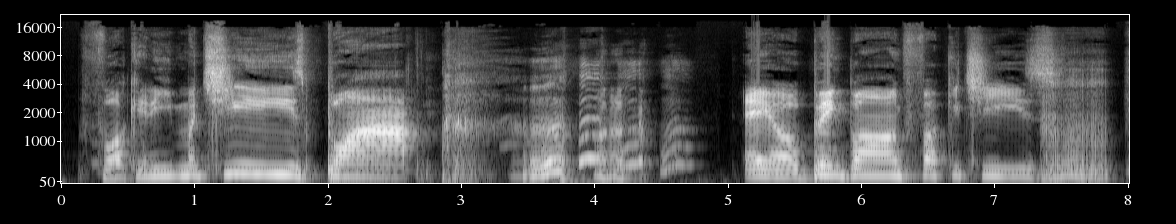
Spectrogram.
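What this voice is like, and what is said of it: Put-on New Jersey accent. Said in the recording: “Jersey ... a shit accent”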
